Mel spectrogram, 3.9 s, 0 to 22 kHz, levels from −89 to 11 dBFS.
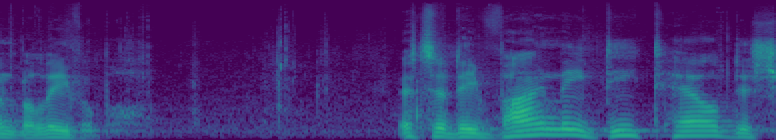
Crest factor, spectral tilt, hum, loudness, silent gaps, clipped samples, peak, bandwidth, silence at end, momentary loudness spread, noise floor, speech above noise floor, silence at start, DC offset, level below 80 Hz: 22 dB; -5 dB/octave; none; -30 LUFS; none; under 0.1%; -10 dBFS; over 20 kHz; 0 s; 25 LU; -62 dBFS; 32 dB; 0 s; under 0.1%; -64 dBFS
